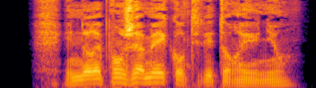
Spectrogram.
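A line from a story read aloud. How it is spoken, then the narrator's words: Curt reply. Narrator (French): réplique-t-elle sèchement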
